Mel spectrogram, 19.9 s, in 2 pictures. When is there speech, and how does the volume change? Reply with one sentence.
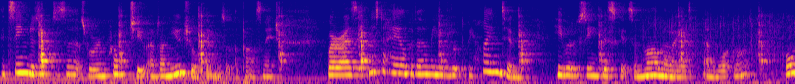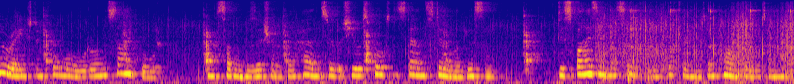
The speech can be heard from 0.0 to 16.1 s, at a steady volume; and briefly from 16.9 to 19.8 s.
